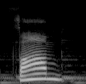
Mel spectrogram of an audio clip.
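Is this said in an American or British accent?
British. The r after the vowel is not pronounced.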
